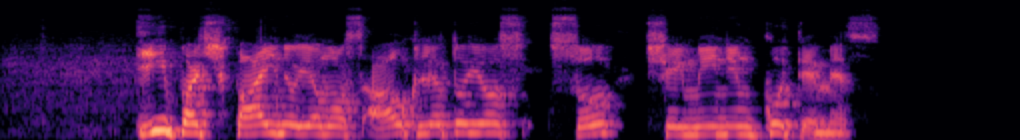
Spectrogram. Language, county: Lithuanian, Kaunas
